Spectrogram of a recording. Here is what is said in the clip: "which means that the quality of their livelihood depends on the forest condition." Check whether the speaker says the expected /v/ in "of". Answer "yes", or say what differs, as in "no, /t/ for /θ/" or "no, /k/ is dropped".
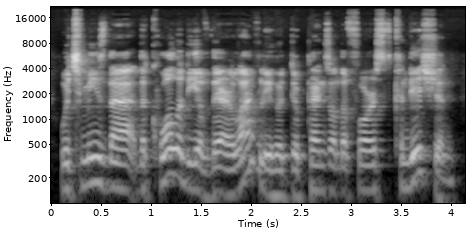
yes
